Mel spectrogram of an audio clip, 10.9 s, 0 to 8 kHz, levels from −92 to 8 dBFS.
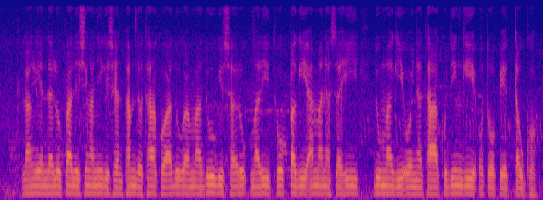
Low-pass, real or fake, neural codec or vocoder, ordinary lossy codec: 7.2 kHz; real; none; none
